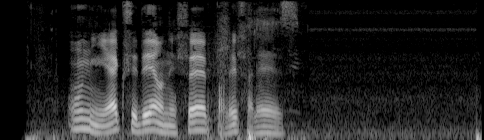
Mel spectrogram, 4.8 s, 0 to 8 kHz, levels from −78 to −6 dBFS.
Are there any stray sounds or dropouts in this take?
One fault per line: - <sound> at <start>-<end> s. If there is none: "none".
none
